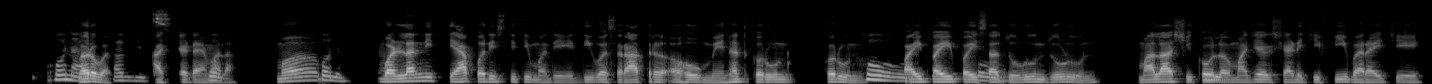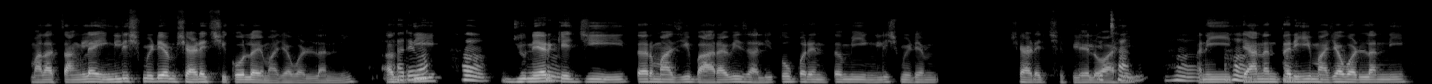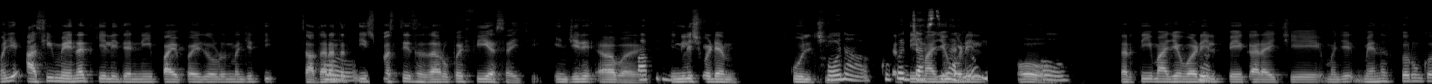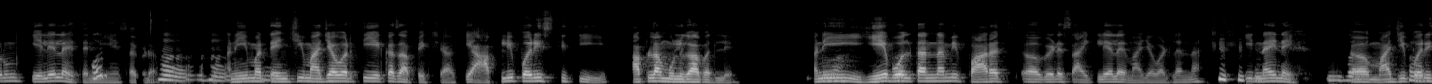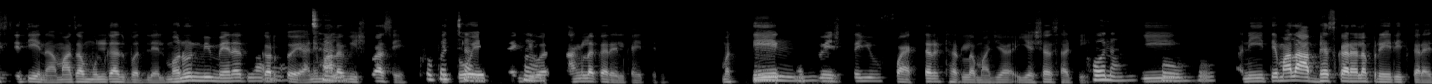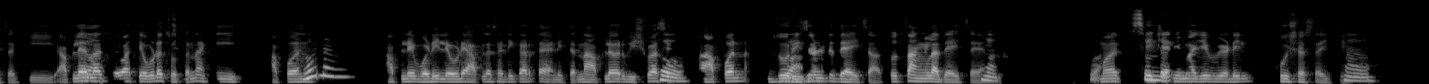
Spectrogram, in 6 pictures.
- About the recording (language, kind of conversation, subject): Marathi, podcast, कुटुंबाच्या अपेक्षा एखाद्याच्या यशावर किती प्रभाव टाकतात?
- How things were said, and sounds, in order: other background noise; tapping; unintelligible speech; in English: "स्कूलची"; chuckle; unintelligible speech; other noise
